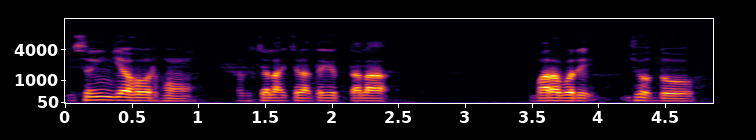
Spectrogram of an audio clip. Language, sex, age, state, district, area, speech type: Santali, male, 45-60, Jharkhand, Bokaro, rural, spontaneous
